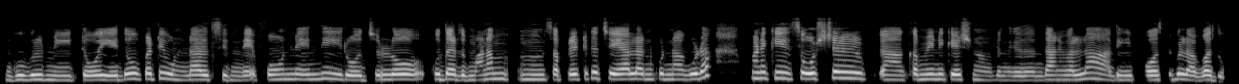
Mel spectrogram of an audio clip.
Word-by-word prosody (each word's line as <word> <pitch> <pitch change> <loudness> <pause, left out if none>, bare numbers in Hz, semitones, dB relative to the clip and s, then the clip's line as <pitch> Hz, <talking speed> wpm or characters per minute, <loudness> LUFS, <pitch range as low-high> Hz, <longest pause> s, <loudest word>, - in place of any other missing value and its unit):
Google 215 +2 +2
మీ‌టో, 200 +1 -3 0.2
ఏదో 245 +5 +3
ఒకటి 255 +3 0
ఉండాల్సిందే! 215 -1 -2
ఫోన్ 230 +1 -2
లేనిది 240 +3 -3
ఈ - - -2
రోజుల్లో 220 +3 +1 0.4
కుదరదు. 230 -3 +3
మనం 250 +4 -2 0.2
హ్మ్. 230 0 -3
సపరేట్‌గా 235 +5 +1
చేయాలనుకున్నా 245 -1 +3
కూడా, 265 +10 +4 0.5
మనకి 285 0 +1 0.2
సోషల్ 280 +3 +5 0.4
ఆహ్, 215 -1 -4
కమ్యూనికేషన్ 235 -2 0
ఉంటుంది 200 0 -11
కదా! 195 0 -5 0.2
దానివల్ల 220 +2 -2 0.3
అది 210 +1 -5 0.2
పాసిబుల్ 230 +3 +1
అవ్వదు. 195 -1 -1
230 Hz, 120 wpm, -20 LUFS, 215-245 Hz, 0.5 s, సోషల్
